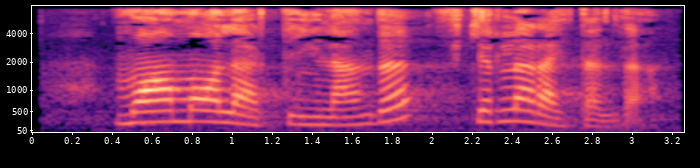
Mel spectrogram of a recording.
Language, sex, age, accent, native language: Uzbek, female, 18-24, Toshkent viloyati, Uzbek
